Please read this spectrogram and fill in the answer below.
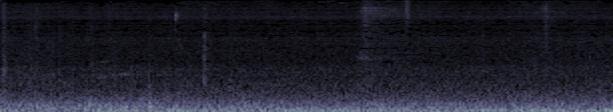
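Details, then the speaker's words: Suzuki Ertiga after replacing front shock absorber, stabilizer link and stabilizer bushings, driving over a speed bump: only steady low cabin rumble, the former clunking gone. "Ya udah kita lewatin polisi tidur ini pakai masih bunyi uh senyap tidak ada bunyi"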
